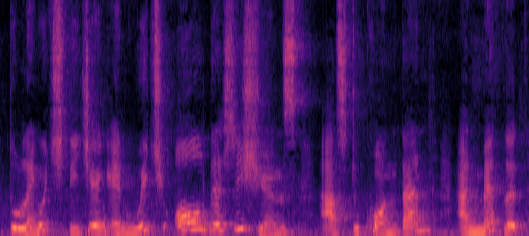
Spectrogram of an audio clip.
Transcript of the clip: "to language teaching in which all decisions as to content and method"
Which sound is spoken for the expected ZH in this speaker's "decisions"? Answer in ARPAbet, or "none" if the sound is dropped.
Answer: SH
